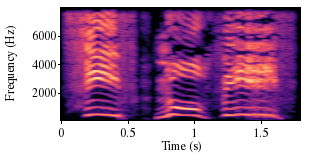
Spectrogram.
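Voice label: Thief, Khajiit female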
